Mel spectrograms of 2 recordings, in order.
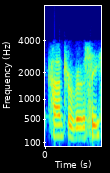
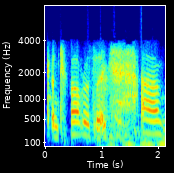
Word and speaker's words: controversy: It's funny, I'm aware that we pronounce the word differently. We say controversy here, and you say controversy. Different syllable.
